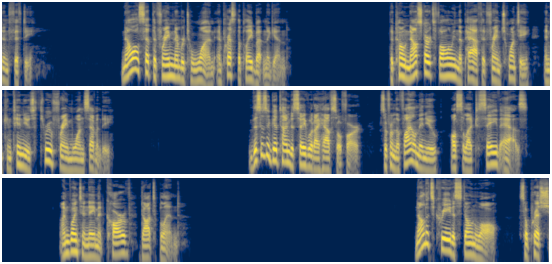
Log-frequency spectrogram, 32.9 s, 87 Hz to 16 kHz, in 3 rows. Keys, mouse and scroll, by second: 4.2 click, 5.6 click, 14.9 click, 20.3 click, 29.6 click.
